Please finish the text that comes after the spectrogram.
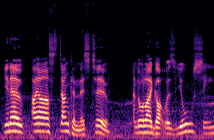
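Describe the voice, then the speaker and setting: An actor playing a wry, boyish, self-deprecating young warrior in a video game, speaking in a conversational, sardonic way. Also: male voice, fairly high pitch, animated, a little slow, a bit bright, a little hiss or hum. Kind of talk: video game character dialogue.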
